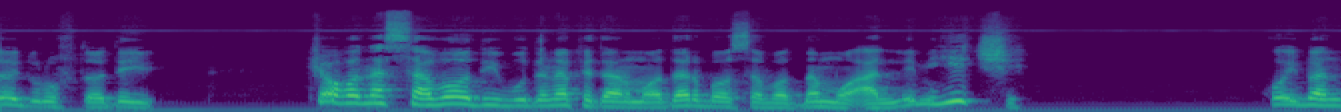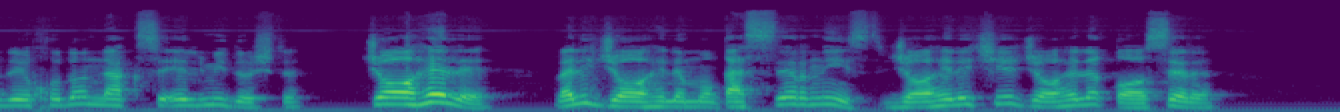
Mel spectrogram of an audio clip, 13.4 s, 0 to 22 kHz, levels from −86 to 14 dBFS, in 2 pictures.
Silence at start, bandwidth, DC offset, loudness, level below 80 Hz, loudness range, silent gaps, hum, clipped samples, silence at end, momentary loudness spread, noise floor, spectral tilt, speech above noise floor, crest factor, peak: 0 s; 15 kHz; under 0.1%; -21 LUFS; -54 dBFS; 8 LU; none; 50 Hz at -50 dBFS; under 0.1%; 0.65 s; 11 LU; -59 dBFS; -5 dB/octave; 38 dB; 22 dB; 0 dBFS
